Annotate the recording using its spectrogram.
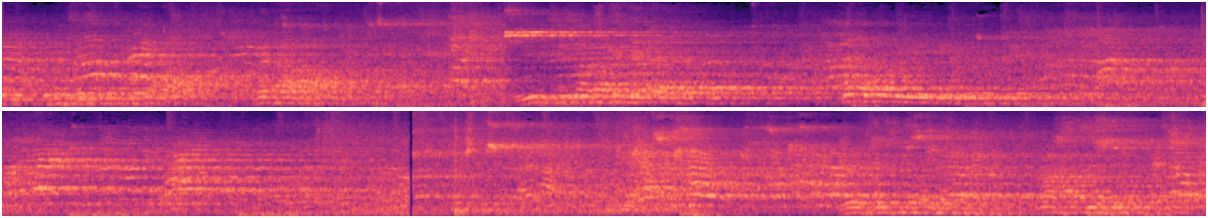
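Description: Live basketball game sound in an echoing gym hall: a basketball bouncing on the court with players and spectators calling and shouting throughout. A brief high-pitched squeal comes a little over three seconds in.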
